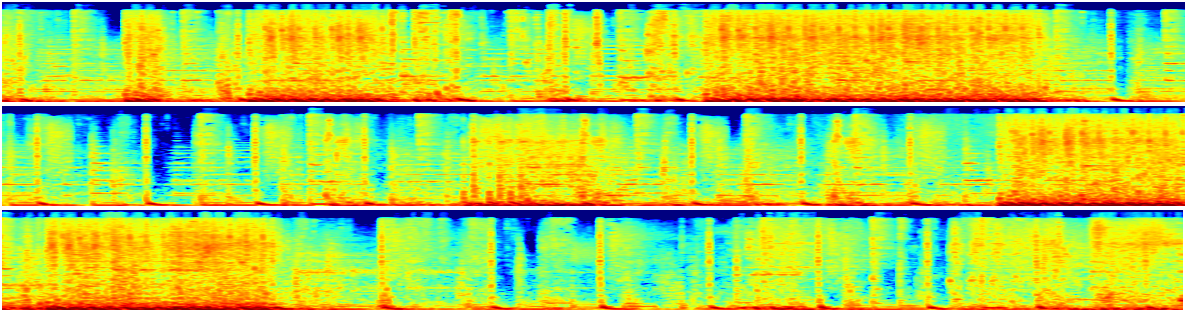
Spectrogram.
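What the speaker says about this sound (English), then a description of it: "I like the tra-tra-tra-tra-tras that pop out while it's shooting" Weapon fire from the roguelite FPS Roboquest, dense and loud, with rapid rattling bursts and heavy booms repeating in waves over a thick game soundscape.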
